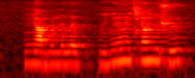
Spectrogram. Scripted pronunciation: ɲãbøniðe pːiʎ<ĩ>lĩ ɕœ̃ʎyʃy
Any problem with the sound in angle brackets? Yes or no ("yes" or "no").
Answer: no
